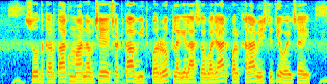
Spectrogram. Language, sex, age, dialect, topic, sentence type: Maithili, male, 25-30, Bajjika, banking, statement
